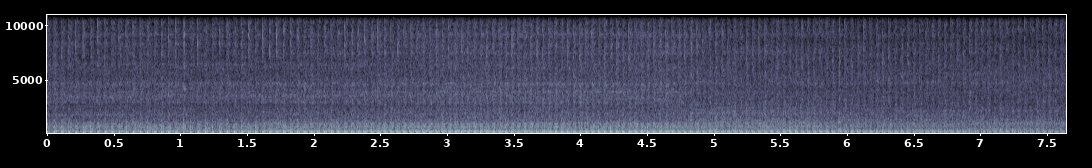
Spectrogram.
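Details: 1970s Massey Ferguson MF-12 garden tractor, Tecumseh 12 hp single-cylinder, running after the cracked head was replaced: chugging about 160 beats a minute, swelling and fading, won't hold steady idle; owner suspects the carburetor.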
